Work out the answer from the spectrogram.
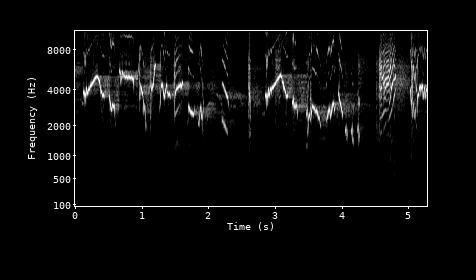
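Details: Loud, varied whistling of an Oriental magpie-robin (kacer), played in the morning to rouse a kept bird: bright upswept and twisting notes in short bursts, with a brief rasping buzz near the end.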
